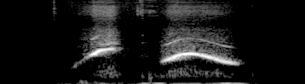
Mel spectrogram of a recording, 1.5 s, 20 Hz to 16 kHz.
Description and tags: Wolf Whistle
A generic wolf-whistle for all your lechery needs.
wolf-whistle, zoom-h4n, catcall, whistling, whistle, cat-call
